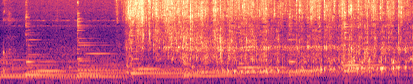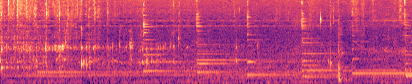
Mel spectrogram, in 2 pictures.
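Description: Hot water poured into cups at a street-food stall at an outdoor summer festival, a steady close liquid stream running for several seconds over a busy background with tonal hum and occasional clinks.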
